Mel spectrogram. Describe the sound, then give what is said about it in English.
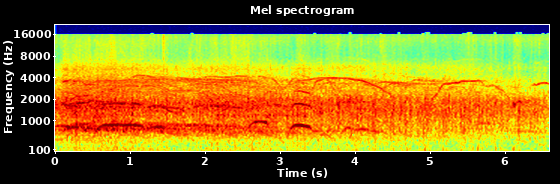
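A large audience applauds steadily as a singer is introduced, a dense, loud wash of many hands clapping at once, sustained throughout with a few scattered cheers and whistles rising above it. “Fellas, you can keep on applauding because here she is, radio's number one singer, lovely ….”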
